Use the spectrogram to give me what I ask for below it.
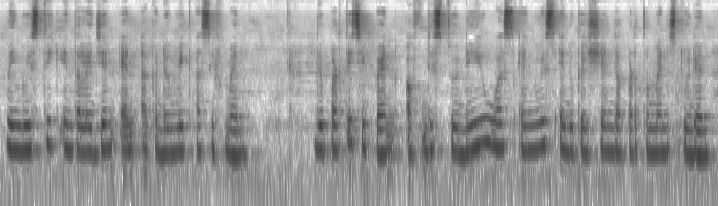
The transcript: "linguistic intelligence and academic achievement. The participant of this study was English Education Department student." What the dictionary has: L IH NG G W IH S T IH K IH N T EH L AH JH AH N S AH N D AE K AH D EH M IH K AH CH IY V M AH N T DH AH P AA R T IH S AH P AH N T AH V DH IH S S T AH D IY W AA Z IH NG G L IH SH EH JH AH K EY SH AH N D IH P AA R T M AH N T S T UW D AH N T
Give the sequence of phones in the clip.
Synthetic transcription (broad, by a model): L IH NG G W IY S T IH K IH N T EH L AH JH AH N AH N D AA K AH D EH M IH K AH S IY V M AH N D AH P AA R T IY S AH P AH N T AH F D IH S S T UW D IY W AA S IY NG G L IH S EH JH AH K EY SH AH N D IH P AA R T M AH N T S T UW D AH N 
